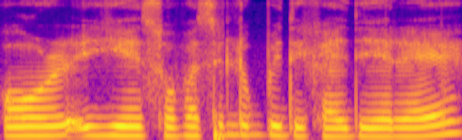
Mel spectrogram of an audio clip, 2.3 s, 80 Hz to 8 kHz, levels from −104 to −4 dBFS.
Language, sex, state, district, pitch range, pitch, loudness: Hindi, female, Arunachal Pradesh, Longding, 180-195 Hz, 190 Hz, -14 LUFS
